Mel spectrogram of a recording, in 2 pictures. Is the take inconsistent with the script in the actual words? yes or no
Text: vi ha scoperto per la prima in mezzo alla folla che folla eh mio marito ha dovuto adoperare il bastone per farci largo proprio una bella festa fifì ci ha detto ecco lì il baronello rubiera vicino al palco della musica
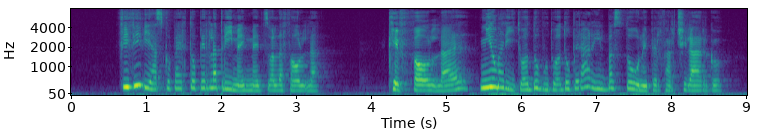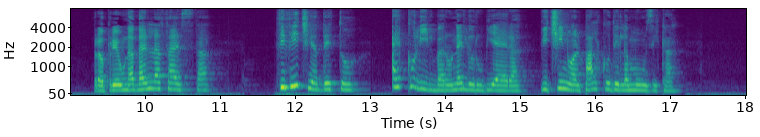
no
